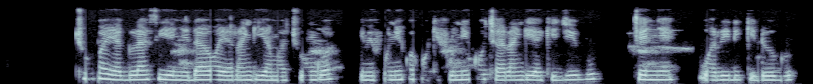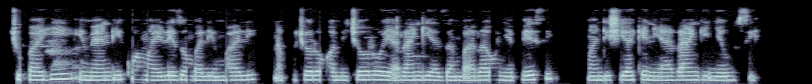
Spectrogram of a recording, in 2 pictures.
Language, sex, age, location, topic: Swahili, female, 18-24, Mombasa, health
